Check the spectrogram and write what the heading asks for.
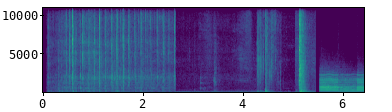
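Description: Outdoor background noise with a run of light clicks, then after a cut two thuds, the second and louder one a car door being shut. Guitar music starts about half a second before the end.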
